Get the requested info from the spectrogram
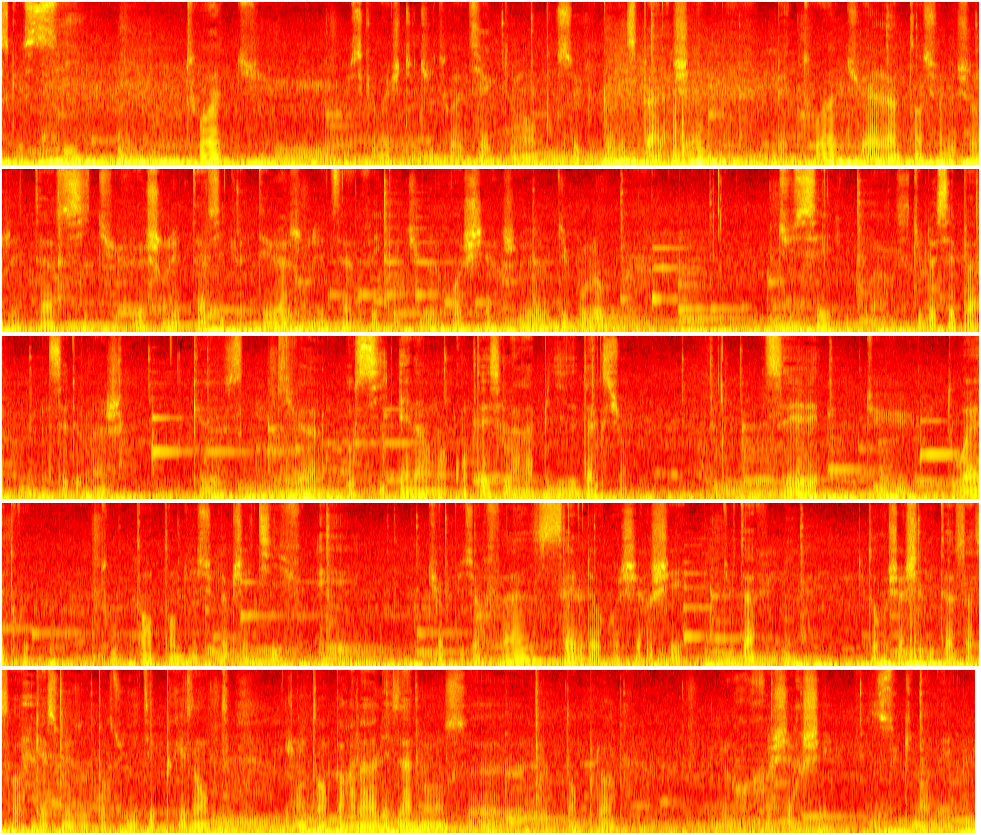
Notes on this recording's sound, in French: Un épisode enregistré dans le RER.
